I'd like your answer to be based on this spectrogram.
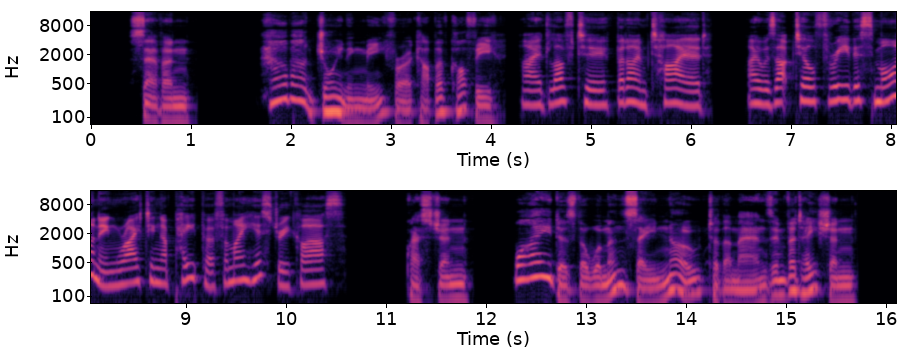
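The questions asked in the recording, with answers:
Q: Why does the woman say no to the man's invitation?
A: She is tired because she stayed up till 3 writing a paper.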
